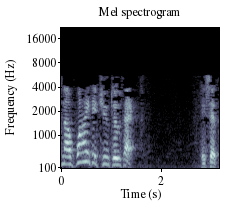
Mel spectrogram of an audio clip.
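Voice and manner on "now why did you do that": retold indignant demand, pitched higher; mock-angry policeman questioning a boy; mad policeman. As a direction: act out a mildly outraged telling-off. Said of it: "Well, he was mad".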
